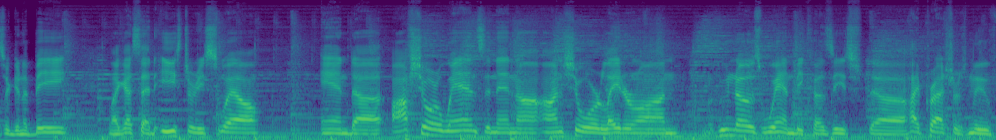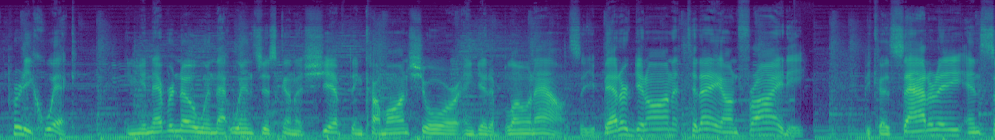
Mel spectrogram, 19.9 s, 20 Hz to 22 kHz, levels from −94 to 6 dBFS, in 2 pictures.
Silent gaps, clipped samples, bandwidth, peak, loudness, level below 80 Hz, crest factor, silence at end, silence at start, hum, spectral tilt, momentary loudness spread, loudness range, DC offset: none; under 0.1%; 19 kHz; -2 dBFS; -23 LUFS; -38 dBFS; 20 dB; 0 s; 0 s; none; -5 dB/octave; 8 LU; 2 LU; 1%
